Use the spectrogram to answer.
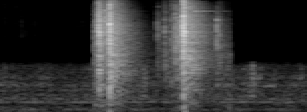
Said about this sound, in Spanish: Se escuchó mucho alboroto afuera de la casa y un disparo.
